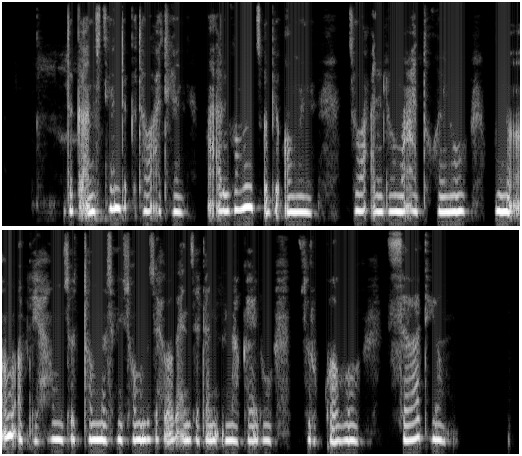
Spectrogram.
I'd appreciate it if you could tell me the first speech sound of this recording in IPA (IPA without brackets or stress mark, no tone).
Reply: d̪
